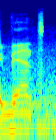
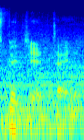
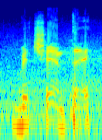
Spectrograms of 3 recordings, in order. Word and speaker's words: Vicente: You can call me Vince. No, it's Vicente. Vicente.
